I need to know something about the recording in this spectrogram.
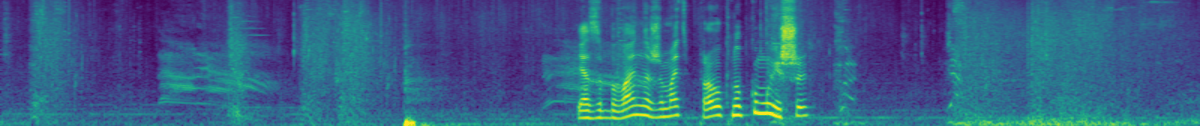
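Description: Blades slash and strike in a fight.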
